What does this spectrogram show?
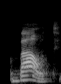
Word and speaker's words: about: 네, 이거 발음을 우리가 about 이건 쉬우니까 여러분들이 그냥 하고 있지만 about 이런 것들은 이게 어는 굉장히 힘이 빠졌어요 앞에.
